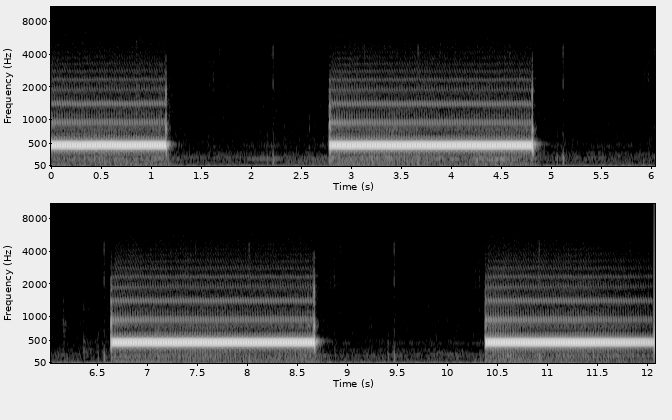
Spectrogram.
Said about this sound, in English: let me see if I can get Laren on the phone. Let's give her a call.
